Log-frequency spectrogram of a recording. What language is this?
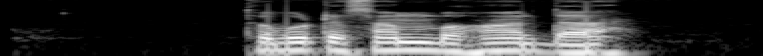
Shina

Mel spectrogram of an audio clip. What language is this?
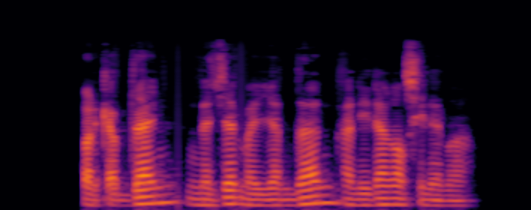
Catalan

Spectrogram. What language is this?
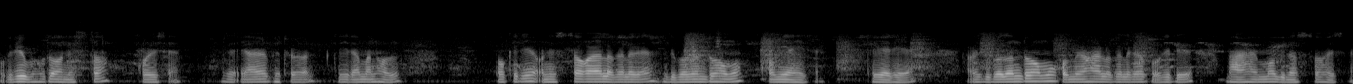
Assamese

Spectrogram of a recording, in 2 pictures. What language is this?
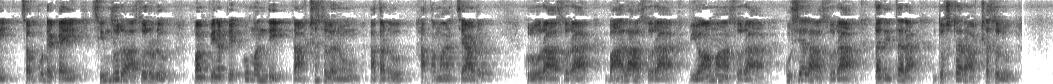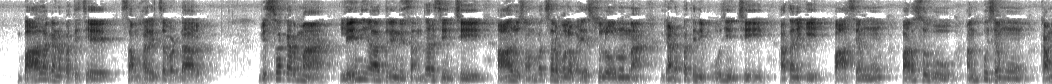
Telugu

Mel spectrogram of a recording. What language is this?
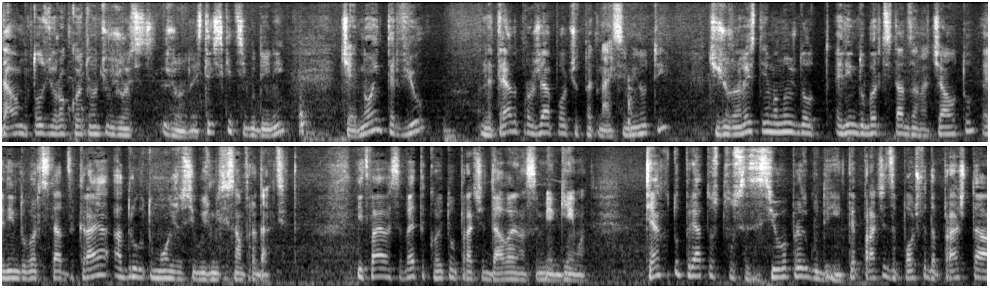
Bulgarian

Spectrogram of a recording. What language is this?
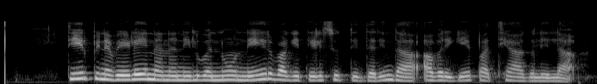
Kannada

